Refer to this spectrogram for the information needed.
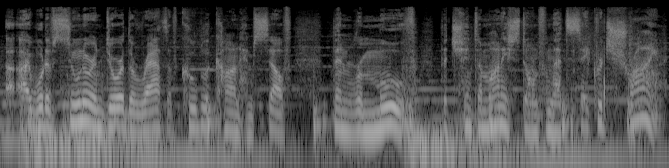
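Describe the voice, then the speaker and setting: A man's voice: a little high, moderate pace, close to an everyday voice. Guy acting as wry american adventurer dude, treasure hunter type, video game cutscene, music under it. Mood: curious, absorbed. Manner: casual, wry. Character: wisecracking, eager male treasure-hunting adventurer.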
